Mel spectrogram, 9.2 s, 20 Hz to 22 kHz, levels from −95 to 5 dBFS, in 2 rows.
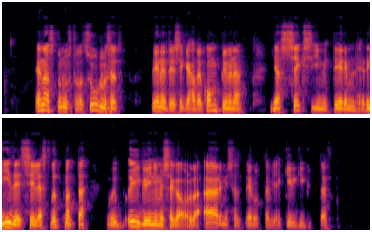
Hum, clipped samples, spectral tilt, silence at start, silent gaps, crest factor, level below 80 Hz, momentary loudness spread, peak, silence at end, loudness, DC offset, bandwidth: none; under 0.1%; -4.5 dB/octave; 0.4 s; 1.80-1.84 s; 18 dB; -68 dBFS; 14 LU; -2 dBFS; 0.55 s; -19 LUFS; under 0.1%; 9.8 kHz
